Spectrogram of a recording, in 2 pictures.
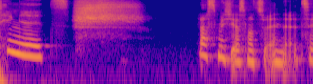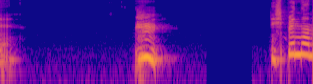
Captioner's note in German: räusper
